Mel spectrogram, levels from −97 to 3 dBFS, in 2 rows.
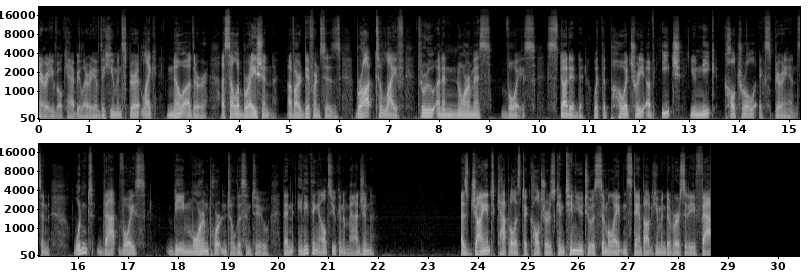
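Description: At 28.65 s the speech has a cut-off end: the final buffers never played, so sound halts mid-utterance into digital silence, showing as an abrupt flat line with no decaying tail.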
